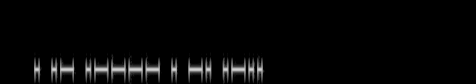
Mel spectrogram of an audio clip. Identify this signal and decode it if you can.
Morse code, heard as a keyed tone, about 28 wpm, 700 Hz. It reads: EA1ENL
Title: DXCC-100 Call Signs - 6 Characters - Repeated 3x - 28wpm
